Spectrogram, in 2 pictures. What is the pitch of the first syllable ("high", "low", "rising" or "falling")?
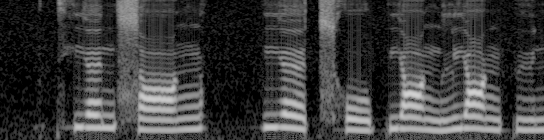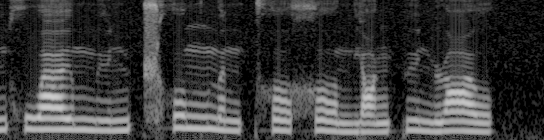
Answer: high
